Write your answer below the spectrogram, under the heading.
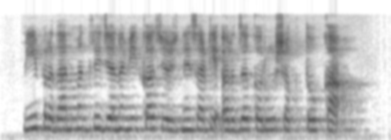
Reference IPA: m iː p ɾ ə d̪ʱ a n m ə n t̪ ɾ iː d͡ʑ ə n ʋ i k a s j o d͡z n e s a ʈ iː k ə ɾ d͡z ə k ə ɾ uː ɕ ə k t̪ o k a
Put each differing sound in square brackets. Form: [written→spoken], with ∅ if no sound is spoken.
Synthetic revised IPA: m iː p ɾ ə d̪ʱ a n m ə n t̪ ɾ iː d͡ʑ ə n ʋ i k a s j o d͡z n e s a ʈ iː [k→ʔ] ə ɾ d͡z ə k ə ɾ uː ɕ ə k t̪ o k a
